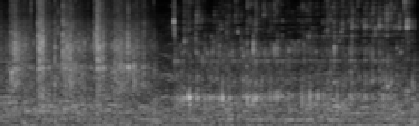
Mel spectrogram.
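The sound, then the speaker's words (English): Beer pours steadily into a glass, a continuous gush of liquid with fizzy splashing that shifts in pitch as the glass fills, with no talking over it. “So before we get too far into this, we are going to pour our second beer for the evening.”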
